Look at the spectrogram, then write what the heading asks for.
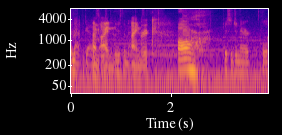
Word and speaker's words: Heinrich: Pronounce Heinrich? Heinrich, yeah.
